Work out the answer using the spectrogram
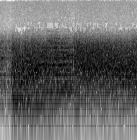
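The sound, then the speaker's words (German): A Panzerfaust anti-tank weapon fired in a German town: a sudden loud blast that carries on as a harsh, sustained roar. “Panzerfaust schießen in einer deutschen Stadt.”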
